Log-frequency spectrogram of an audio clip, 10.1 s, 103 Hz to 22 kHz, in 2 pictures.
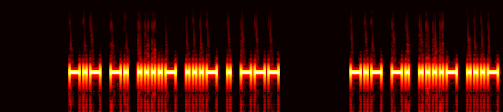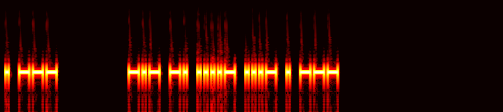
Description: Morse code, heard as a keyed tone, about 36 wpm, 700 Hz. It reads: KN4VEO KN4VEO KN4VEO
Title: USA Call Signs - 6 Characters - Repeated 3x - 35wpm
